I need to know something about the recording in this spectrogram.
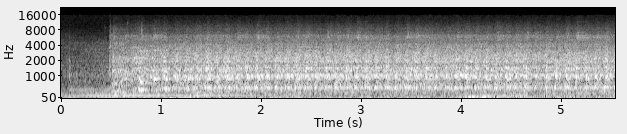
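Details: VW Golf turbo diesel, towed in, gear selector display flashing, no engine fault but faults in gearbox, cluster and CAN bus: starter cranks at steady even pace for about five seconds, never catches; crank no start.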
